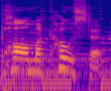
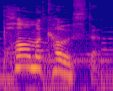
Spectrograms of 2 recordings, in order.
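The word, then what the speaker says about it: Palmacosta: game was voice acted people said Paul mccosta how do you think I knew how to pronounce that word when I was a baby it's Palmer coaster not Paul mccosta I hate it so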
